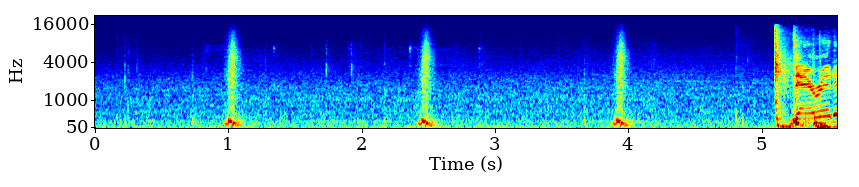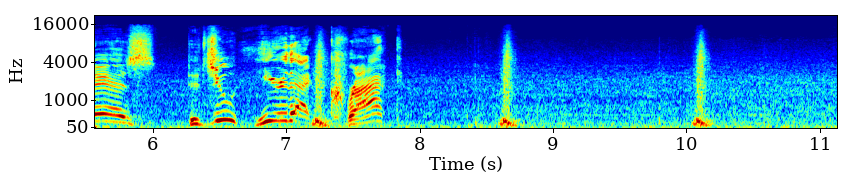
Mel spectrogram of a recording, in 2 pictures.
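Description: A kendo stick strikes a body with loud thwacks.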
